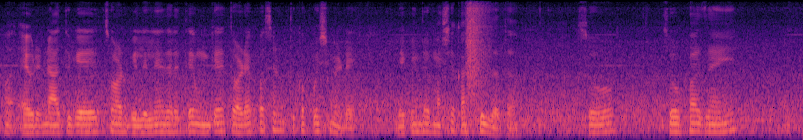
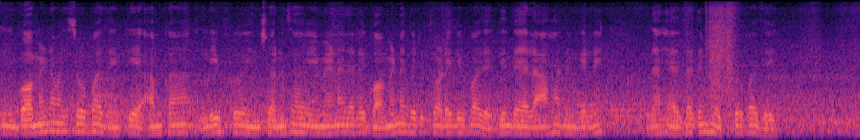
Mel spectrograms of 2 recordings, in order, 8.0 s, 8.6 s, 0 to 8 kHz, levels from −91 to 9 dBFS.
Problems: constant background noise, continuous background conversations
